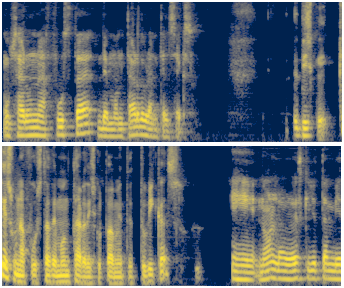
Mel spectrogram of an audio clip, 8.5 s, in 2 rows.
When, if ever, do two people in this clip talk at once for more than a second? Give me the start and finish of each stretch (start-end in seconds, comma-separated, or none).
none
